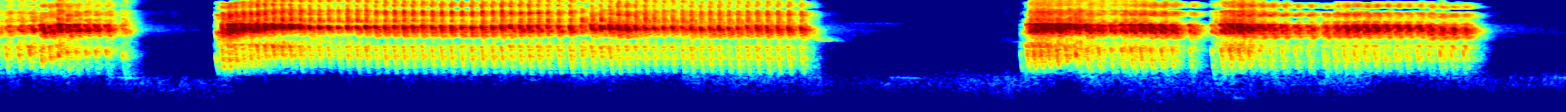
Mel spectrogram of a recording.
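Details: Tutor-style recording of a forktail (murai air) giving dense song bursts; a brief high buzz, a long three-second shrill pulsing trill, a pause, then two further grating bursts in quick succession.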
